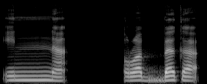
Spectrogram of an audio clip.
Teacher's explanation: नून मुशद्दद गुन्ना के साथ जल्दी पढ़ा जाएगा हरकत होने की वजह से · रा को पुर पढ़ेंगे और काफ को जल्द।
